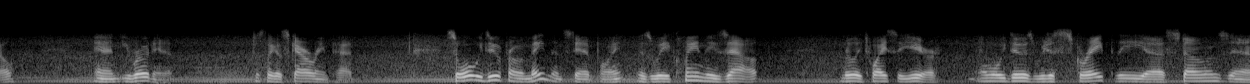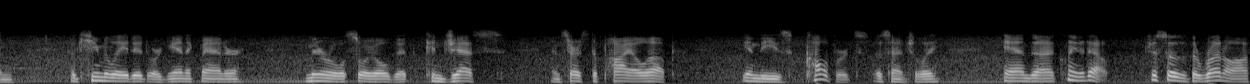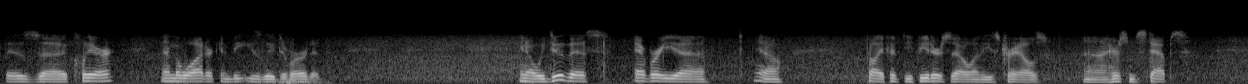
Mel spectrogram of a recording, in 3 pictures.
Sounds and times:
Speech: 0.0 - 0.2, 0.9 - 1.8, 2.5 - 3.6, 4.2 - 7.6, 8.4 - 19.3, 19.9 - 28.3, 30.2 - 32.9, 33.6 - 37.0
Outside, rural or natural: 0.0 - 37.4.

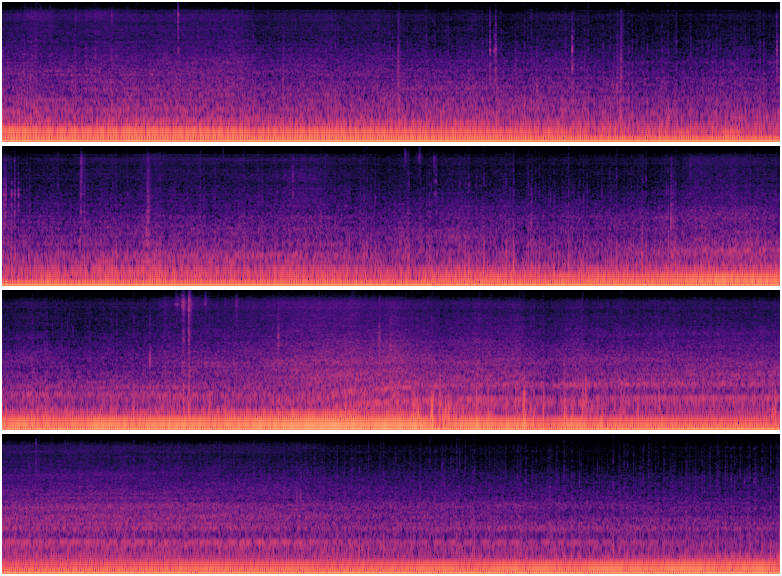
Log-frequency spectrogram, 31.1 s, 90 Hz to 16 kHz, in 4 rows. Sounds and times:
Car: 0.0 - 31.1.

